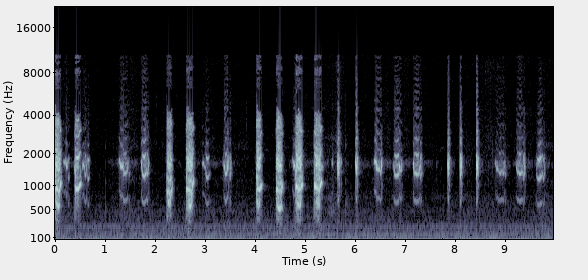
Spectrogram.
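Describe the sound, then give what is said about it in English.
A zinc turkey mouth call imitates soft tree yelps: short, clipped notes in loose bursts with brief pauses, moderately loud, with no talking. “Now, that call there was a zinc mouth call.”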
